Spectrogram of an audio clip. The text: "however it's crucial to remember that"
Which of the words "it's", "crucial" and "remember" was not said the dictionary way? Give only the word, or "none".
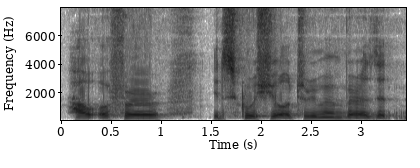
none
